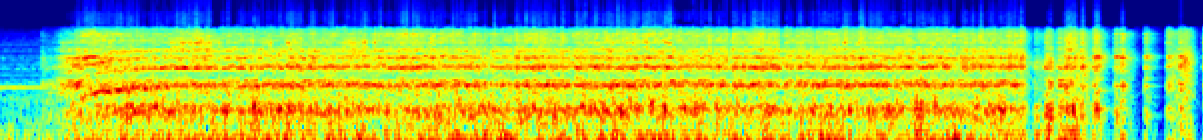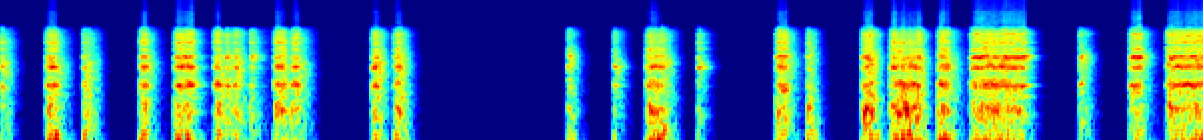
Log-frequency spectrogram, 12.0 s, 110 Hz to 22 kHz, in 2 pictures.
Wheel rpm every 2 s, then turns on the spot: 80, 230, 230, 230, 230, 230.
none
